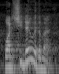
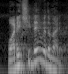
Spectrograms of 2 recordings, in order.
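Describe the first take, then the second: No difference in how they are said.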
